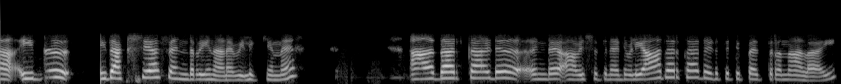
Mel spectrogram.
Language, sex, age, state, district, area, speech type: Malayalam, female, 18-30, Kerala, Pathanamthitta, rural, conversation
